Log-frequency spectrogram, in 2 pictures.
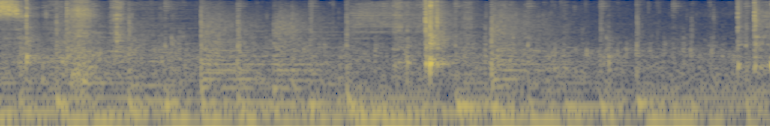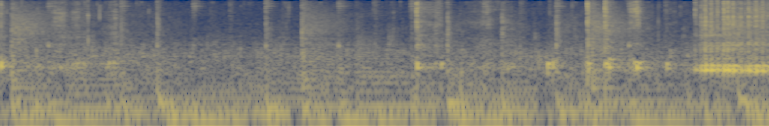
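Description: Soft background music under repeated light metallic clicks and scrapes as a metal spoon scrapes drained kidney beans out of a tin can and into a pot.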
